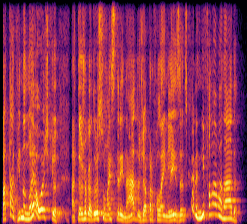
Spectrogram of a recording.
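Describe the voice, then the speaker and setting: Animated storytelling man, high lively voice. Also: fast. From Brazil. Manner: animated anecdote-telling, laughs often. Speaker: podcast guest, sports journalist. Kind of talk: casual storytelling chat.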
